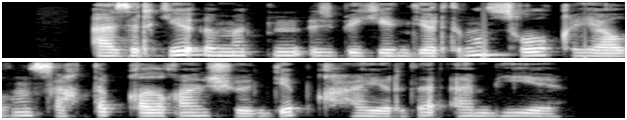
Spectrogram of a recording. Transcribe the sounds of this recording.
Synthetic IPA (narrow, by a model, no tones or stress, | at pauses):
æzɪɾɡʲe̞ʔʏmɪt̪ɪnʏzbeɡʲe̞nd̪e̞ɾd̪ɪŋso̞lˠqʰijɑlˠənsɑqt̪ɑp̚qʰɑlˠʁɑnʒɵnd̪e̞p̚qʰɑjəɾd̪əʔæmbeje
